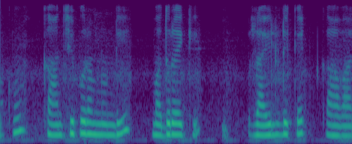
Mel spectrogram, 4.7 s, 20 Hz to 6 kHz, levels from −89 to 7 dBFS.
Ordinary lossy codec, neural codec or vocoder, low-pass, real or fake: none; none; 5.4 kHz; real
